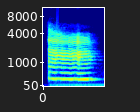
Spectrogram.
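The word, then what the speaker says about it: ع: So I need to pronounce it from a little bit deeper within the middle part of the throat. And let's pronounce it again. Ah. Ah. Again. Ah. This is, inshallah, the correct pronunciation of the letter Ain.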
